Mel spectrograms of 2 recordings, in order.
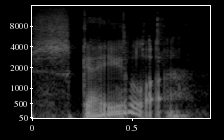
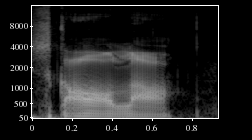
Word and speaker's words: Scala: may as well teaching look into scaler Scala sorry let me pronounce it correctly Scala but I think it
